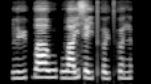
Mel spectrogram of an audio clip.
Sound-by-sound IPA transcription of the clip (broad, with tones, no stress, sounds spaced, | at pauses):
l yː˨˥ p̚ w aː˥ w | w aː˨˥ j s e˨ j pʰ ɵ˨ ɥ pʰ ɵ˧ n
